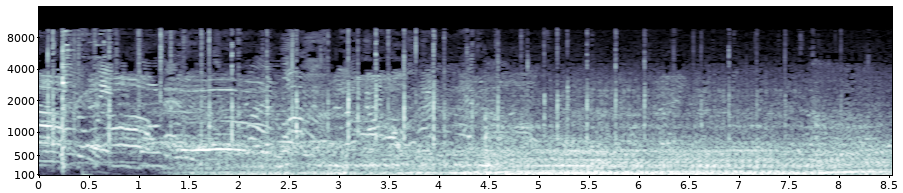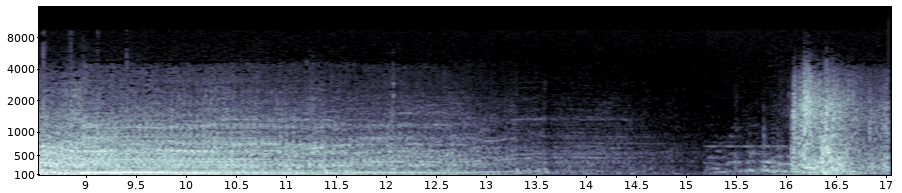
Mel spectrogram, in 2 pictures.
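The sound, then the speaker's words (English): A yellow bulldozer rumbles with a low engine drone while crashing, splintering thuds of a house being knocked down pile up, then the noise fades out before a short final burst of clatter. “It's probably just your house being knocked down.”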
